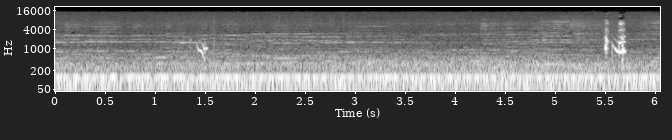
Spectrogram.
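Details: Hiccups: two brief, sharp, voiced catches over a steady low hum.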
